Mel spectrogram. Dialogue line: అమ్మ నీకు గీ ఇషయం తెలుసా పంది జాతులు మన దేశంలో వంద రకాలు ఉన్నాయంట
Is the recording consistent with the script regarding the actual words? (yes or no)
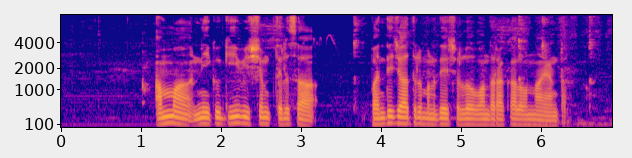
yes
